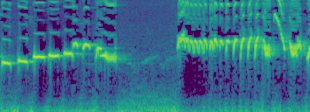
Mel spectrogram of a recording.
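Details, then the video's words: White-rumped shama kretekan song, used as a lure to provoke other shamas: a run of clear whistled notes stepping upward, a short pause, then a fast rattling series of buzzy ticks over a high whistle. "KRETEKAN MURAI BATU MEMANCING EMOSI"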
